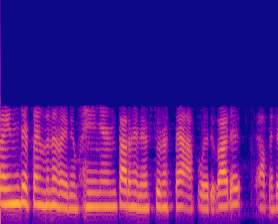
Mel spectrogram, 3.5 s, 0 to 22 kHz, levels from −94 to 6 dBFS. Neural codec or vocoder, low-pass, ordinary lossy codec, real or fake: codec, 16 kHz, 1 kbps, FunCodec, trained on LibriTTS, 50 frames a second; 3.6 kHz; none; fake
